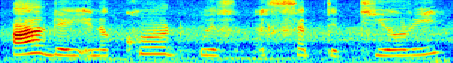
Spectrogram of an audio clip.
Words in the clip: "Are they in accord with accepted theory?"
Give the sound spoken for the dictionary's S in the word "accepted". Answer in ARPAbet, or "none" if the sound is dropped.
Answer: S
